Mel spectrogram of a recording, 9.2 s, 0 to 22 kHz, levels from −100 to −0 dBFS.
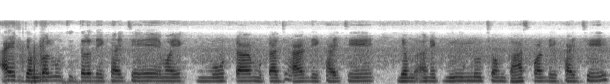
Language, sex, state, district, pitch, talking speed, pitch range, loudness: Gujarati, female, Gujarat, Gandhinagar, 165 Hz, 130 wpm, 160-170 Hz, -20 LUFS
